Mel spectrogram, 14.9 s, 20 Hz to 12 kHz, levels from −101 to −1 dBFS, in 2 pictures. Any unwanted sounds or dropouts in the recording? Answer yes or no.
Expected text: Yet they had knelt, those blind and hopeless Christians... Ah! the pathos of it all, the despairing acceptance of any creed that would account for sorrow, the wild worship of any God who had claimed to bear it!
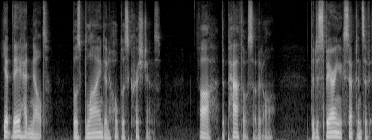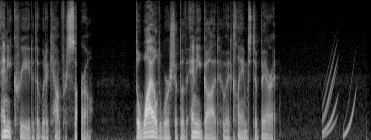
yes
